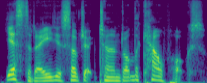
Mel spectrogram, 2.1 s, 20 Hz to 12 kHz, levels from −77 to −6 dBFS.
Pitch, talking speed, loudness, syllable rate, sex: 140 Hz, 230 wpm, -19 LUFS, 6.2 syllables/s, male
